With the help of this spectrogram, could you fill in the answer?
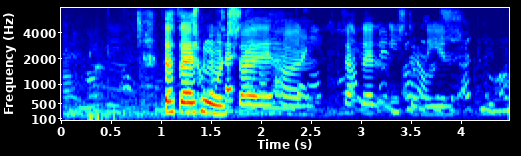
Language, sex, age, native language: Icelandic, female, 18-19, Icelandic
